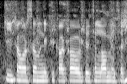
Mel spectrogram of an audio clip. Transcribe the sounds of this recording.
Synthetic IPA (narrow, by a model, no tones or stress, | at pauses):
ikɐməɾsəmnikekaːkʰaɔːɾpeːt͡ʃʰənlaːbmɪlsɐk̪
